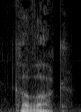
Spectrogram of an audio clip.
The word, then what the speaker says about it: Kavak: How do I pronounce this? Kavak.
